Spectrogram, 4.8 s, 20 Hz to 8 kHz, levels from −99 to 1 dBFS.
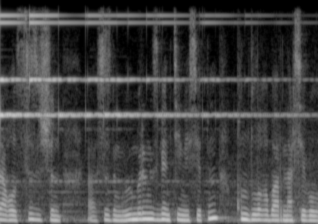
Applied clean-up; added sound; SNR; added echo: none; Bell; 4 dB; none.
